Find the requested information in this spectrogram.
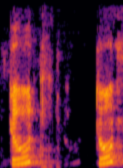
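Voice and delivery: bright quiz-master call of Tooth; high rising example. Shown as a demonstration. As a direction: sing out Tooth as a question to the class. Teacher calls out an example word.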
